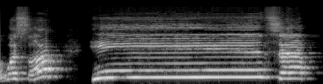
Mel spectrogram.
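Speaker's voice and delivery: high, long held-out introduction; show announcer's call. Pretend. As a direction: sing out the guest's name like a ring announcer. Announcer brings guest on the show.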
